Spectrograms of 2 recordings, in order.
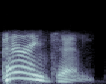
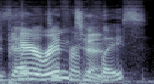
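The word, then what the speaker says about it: Perinton: So there's no G, Mark.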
